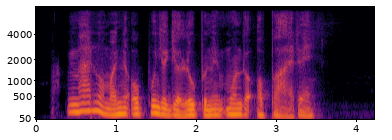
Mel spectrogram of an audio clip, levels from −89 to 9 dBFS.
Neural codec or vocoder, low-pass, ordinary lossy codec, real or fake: codec, 16 kHz in and 24 kHz out, 0.8 kbps, FocalCodec, streaming, 65536 codes; 7.2 kHz; none; fake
